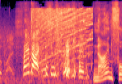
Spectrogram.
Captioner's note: laughing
